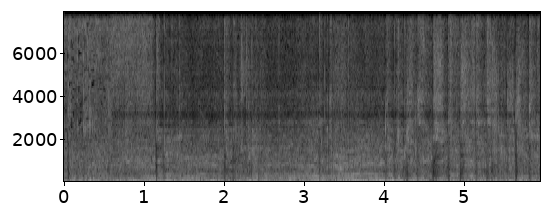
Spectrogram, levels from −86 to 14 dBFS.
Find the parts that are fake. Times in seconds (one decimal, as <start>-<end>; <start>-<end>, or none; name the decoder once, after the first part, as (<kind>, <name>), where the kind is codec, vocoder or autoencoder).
0.6-6.0 (codec, SNAC)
